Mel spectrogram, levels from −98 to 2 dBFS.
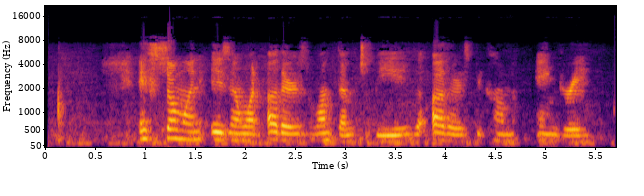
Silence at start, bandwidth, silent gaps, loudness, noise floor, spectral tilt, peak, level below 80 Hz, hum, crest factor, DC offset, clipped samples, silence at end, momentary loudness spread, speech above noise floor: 0.1 s; 8.8 kHz; none; -16 LUFS; -37 dBFS; -4 dB/octave; 0 dBFS; -60 dBFS; none; 16 dB; under 0.1%; under 0.1%; 0.2 s; 12 LU; 22 dB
